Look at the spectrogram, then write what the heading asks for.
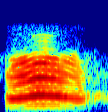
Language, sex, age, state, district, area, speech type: Maithili, female, 45-60, Bihar, Darbhanga, rural, conversation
